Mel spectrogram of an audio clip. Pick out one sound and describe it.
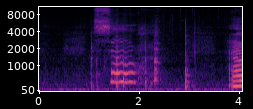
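A glass lid clinks as it is lifted off a pot.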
